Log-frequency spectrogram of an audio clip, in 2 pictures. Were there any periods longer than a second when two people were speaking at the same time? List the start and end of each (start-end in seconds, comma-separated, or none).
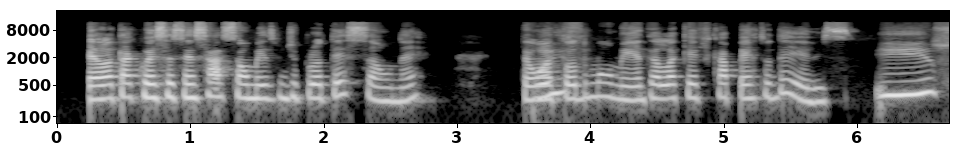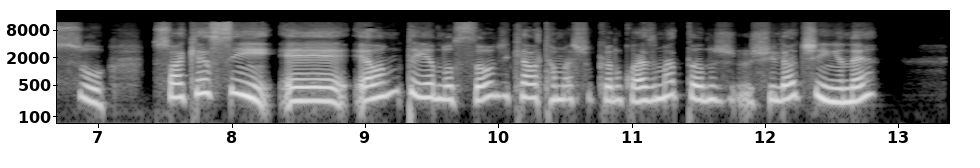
none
